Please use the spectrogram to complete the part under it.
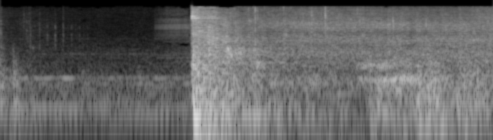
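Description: A flare bursts alight and hisses loudly.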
